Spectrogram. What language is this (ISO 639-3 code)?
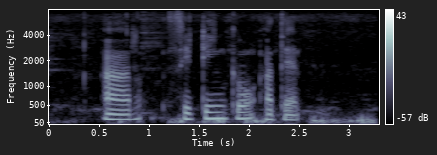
sat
